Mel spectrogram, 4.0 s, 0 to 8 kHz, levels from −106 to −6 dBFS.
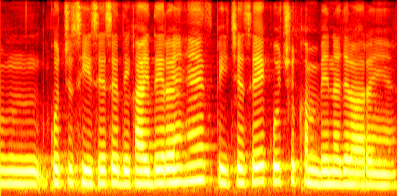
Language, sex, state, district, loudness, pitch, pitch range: Hindi, female, Haryana, Charkhi Dadri, -14 LUFS, 205 Hz, 195-215 Hz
